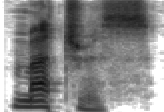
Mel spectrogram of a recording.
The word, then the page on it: mattress: British English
